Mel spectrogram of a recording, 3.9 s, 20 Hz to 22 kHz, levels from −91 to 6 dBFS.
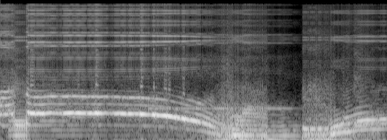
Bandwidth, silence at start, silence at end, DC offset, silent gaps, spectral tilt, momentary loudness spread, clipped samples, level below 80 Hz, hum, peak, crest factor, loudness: over 20 kHz; 0 s; 0 s; under 0.1%; none; -5.5 dB/octave; 11 LU; under 0.1%; -34 dBFS; none; 0 dBFS; 12 dB; -13 LUFS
